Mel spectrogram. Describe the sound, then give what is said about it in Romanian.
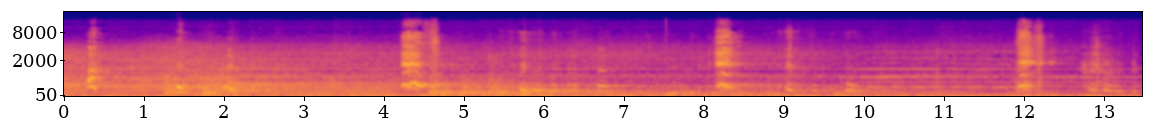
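A woman sobs, her crying broken by sharp, gasping intakes of breath every few seconds and a steady wavering whimper in between; no words are spoken. “Nu plânge”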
